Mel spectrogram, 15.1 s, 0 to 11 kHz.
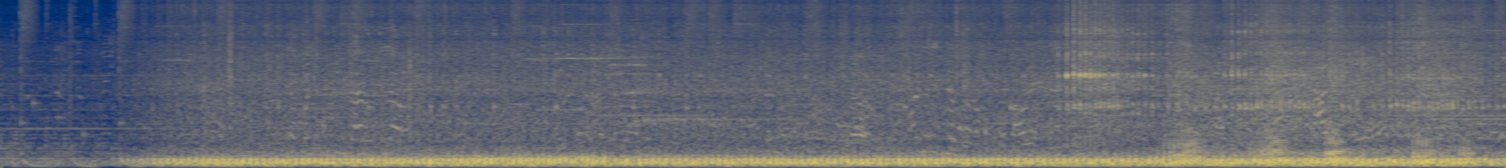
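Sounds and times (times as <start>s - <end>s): motorcycle engines idling: 0.0s - 15.0s
people chattering: 0.0s - 15.0s.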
